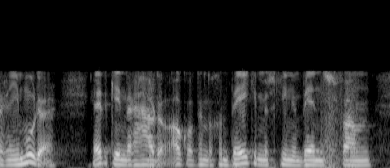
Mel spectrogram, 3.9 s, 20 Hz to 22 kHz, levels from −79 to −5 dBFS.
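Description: From start to finish the speech carries the sound of a Bluetooth CVSD headset codec. The narrow, phone-like band that stops near 4 kHz, the scratchy s sounds and the fine granular hiss fit a 64 kbps CVSD stream, where each sample is coded as a single up-or-down step that adapts in size. Plain band-limiting would sound dull but clean. Here the slope-overload grit on loud, bright sounds shows that the codec itself is at work.

From 1.48 to 1.62 s, and again for longer from 3.20 to 3.59 s, come bit errors on a Bluetooth voice link. Each burst sounds like a rushing, crackly wash laid over the speech, consistent with a few percent of bits flipped. Because every CVSD bit shifts the signal only slightly and the error fades quickly, these bursts are not the sharp clicks or dropouts of lost packets.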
